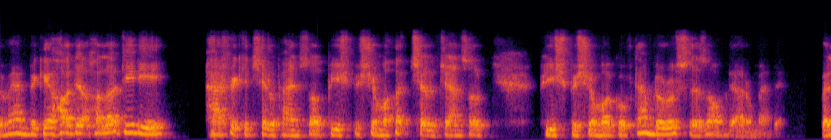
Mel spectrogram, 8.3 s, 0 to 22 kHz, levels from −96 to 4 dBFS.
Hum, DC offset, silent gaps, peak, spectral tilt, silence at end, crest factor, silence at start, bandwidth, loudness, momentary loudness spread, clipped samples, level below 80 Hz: none; under 0.1%; none; -6 dBFS; -5.5 dB/octave; 0 s; 14 dB; 0 s; 9 kHz; -20 LUFS; 11 LU; under 0.1%; -58 dBFS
